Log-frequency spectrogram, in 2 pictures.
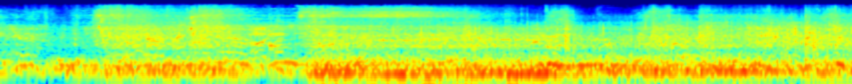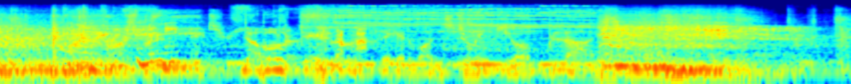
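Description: Spell blasts and clashing weapons crackle and boom in a busy fight.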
